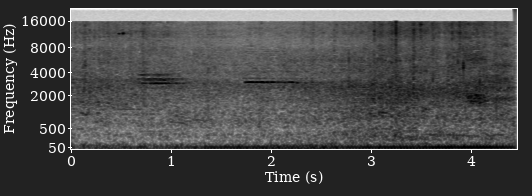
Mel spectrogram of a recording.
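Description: Low, steady vehicle rumble that grows louder over the few seconds.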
